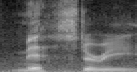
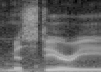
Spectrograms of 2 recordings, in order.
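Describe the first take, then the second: First: "mystery" drawn out slowly, "MISS-tuh-ree"; slow demo of "mystery" with the emphasis up front; stress on first syllable. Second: "mystery" stressed on the middle, "mis-TEER-ee"; wrong stress on mystery. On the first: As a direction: lean long on the MIS of "mystery". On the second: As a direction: put the emphasis on the second syllable of "mystery". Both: Shown as a demonstration. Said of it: "the way you do the emphasis".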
